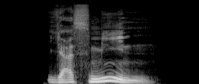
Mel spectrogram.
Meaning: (noun) jasmine; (proper noun) a female given name of modern usage, equivalent to English Jasmine
- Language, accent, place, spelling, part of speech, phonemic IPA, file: German, Germany, Berlin, Jasmin, noun / proper noun, /jasˈmiːn/, De-Jasmin.ogg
